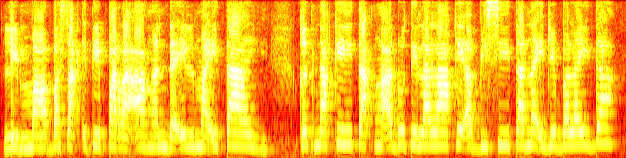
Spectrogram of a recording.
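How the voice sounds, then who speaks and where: A woman's voice: on the high side, fairly even intonation, brisk, sharp tone. A woman with a Filipino Ilocano accent playing a gossipy, suspicious young sister in a comedy drama. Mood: insistent.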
